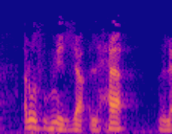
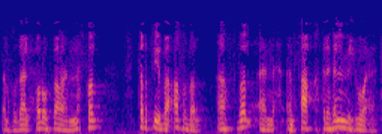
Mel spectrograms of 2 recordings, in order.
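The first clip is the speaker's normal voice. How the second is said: usual speaking voice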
